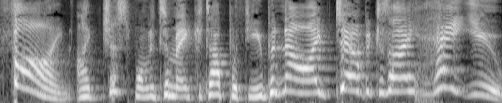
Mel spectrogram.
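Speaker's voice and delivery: very high, piercing, shrill screech. Narrator reading Rosie's line to William, screeching. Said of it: "she screeched".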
